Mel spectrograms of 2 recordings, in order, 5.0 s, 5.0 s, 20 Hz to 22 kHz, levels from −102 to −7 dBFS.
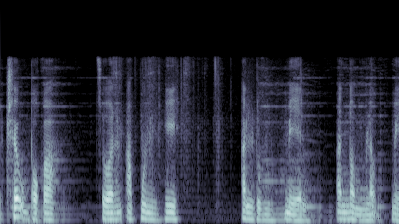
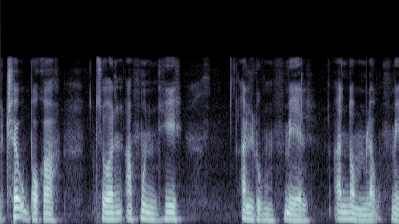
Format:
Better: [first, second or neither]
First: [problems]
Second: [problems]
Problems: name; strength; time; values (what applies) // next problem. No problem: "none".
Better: second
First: noise reduction (neural mask model RNNoise)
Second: none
